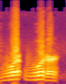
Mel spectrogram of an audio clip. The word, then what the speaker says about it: water: Well, first of all, the proper pronunciation is water, W-O-O-D-E-R, water ice.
